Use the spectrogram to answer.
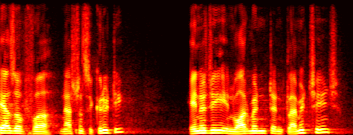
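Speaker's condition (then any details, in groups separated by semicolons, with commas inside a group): No condition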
